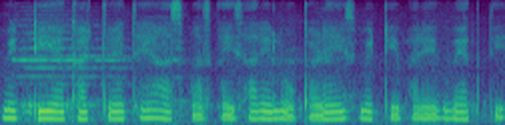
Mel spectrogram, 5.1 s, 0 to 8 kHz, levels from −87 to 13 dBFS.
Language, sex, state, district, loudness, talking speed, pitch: Hindi, female, Haryana, Jhajjar, -18 LUFS, 180 wpm, 170 Hz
